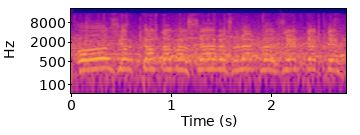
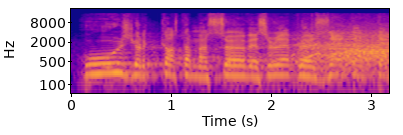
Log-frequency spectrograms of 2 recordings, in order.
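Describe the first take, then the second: First: Put-on loud, high Indian accent. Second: Slow, soft, mock-sultry Indian accent. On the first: Indian man repeats the line louder in exaggerated Indian accent. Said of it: "I'm Indian". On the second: Indian man whispers mock-sexy in exaggerated Indian accent. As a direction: purr it like a call-centre seduction. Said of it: "whisper something soft and sexy".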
